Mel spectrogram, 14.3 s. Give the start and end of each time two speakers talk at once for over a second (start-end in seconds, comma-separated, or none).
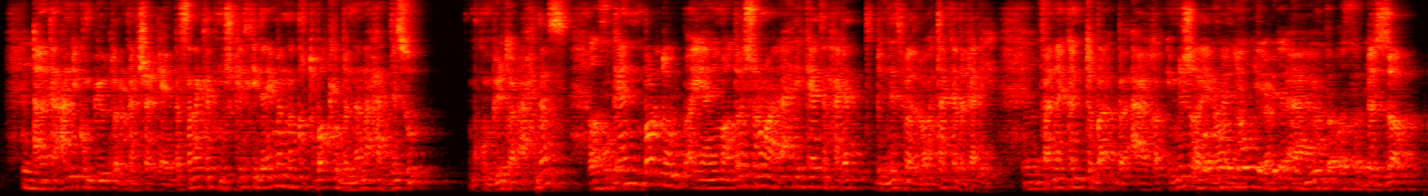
11.9-13.3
